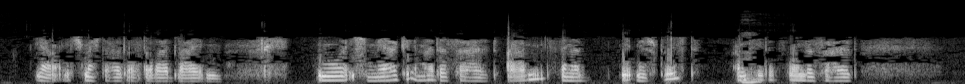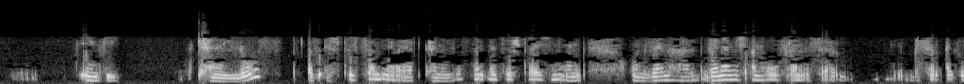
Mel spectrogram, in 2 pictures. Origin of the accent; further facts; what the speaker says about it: Turkey; Ja, er ist 18, ich bin Türkin. Und wir kommen halt aus den gleichen Kulturkreisen.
